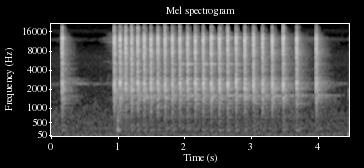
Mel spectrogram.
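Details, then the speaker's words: 2024 YT Decoy Core 4 e-mountain bike after 100 miles: crisp, evenly spaced rear hub ticks, roughly eight per second while freewheeling; normal low-engagement freehub pawl clicking, which owner dislikes. "I don't like low engagement hubs the difference between a low engagement Hub and a high engagement Hub to me makes it difference between pedal striking and not pedal"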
